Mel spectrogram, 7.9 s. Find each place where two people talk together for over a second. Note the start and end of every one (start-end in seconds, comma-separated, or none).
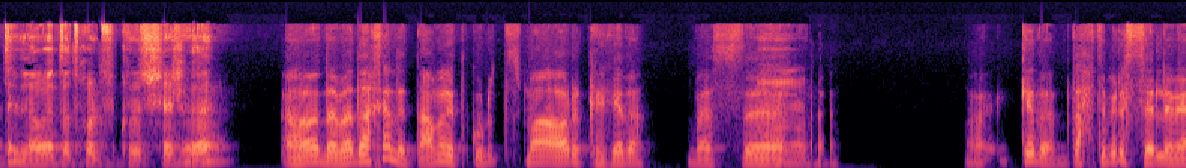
none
